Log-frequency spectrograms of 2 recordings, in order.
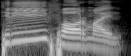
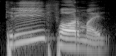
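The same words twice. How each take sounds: First: Slow dictation. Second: three फार्माइल repeated a bit slower, falling; dictation repeat. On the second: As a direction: repeat the name for students to copy. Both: Shown as a demonstration. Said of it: "लिखो बेटा".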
